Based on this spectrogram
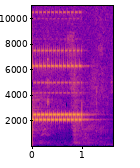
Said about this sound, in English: that sounds like your phone.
